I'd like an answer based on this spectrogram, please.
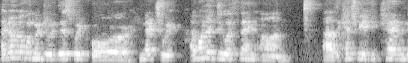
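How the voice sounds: The voice reads in a natural reading voice, its pitch shifting in an ordinary way.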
